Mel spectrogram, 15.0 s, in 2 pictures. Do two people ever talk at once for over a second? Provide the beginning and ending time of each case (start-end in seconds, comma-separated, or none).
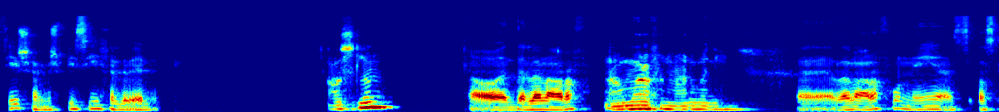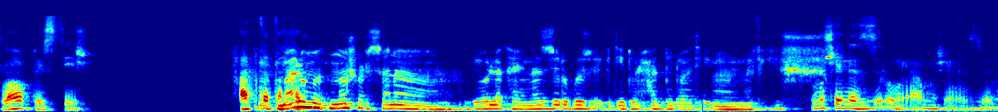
none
